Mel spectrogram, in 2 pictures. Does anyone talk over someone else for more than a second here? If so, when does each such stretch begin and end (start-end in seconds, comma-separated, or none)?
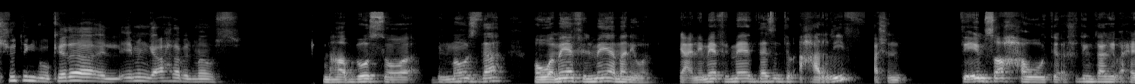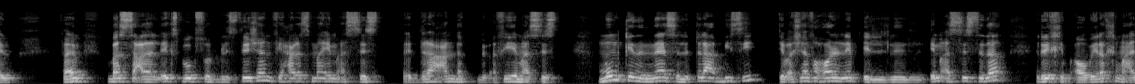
none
